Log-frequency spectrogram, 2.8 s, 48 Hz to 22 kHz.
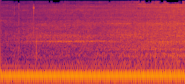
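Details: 2016 EcoBoost four-cylinder with new spark plugs and coil packs, idling with the hood open. A shop said the motor was bad; the owner disagrees. Deep, steady idle with an even low pulse and no knocks, ticks or misses.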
